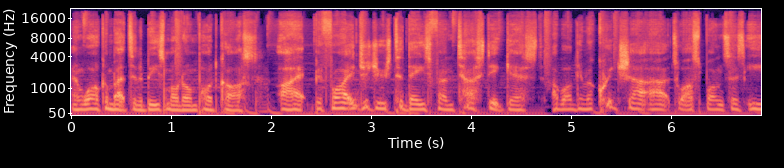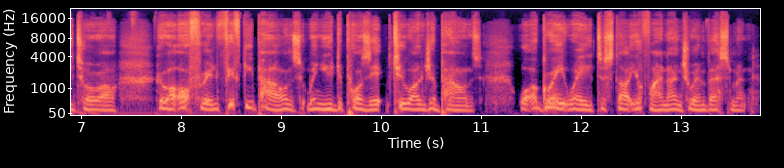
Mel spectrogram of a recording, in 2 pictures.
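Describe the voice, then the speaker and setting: Guy hosting a podcast, voice shot and husky, dark tone, dry close sound. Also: a little high, brisk, no room sound. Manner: hoarse, excitable street slang. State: losing his voice. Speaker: podcast host. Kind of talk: casual interview chat.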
